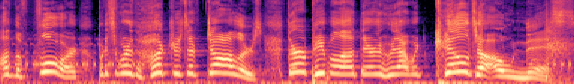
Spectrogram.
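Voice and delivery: agitated, upset and worked up. Acting a scene, accusing the other of mishandling a rare collectible: agitated and upset. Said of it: "Calm down".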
